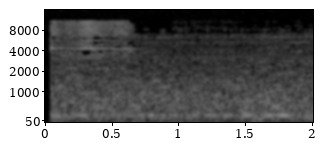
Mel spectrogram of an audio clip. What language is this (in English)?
Urdu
